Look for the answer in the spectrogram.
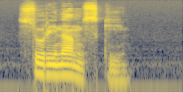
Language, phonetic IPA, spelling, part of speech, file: Polish, [ˌsurʲĩˈnãmsʲci], surinamski, adjective, Pl-surinamski.ogg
